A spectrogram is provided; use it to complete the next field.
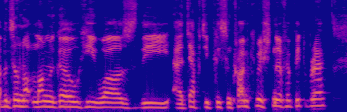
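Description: Speaking at a very fast pace, a man uses a fairly high pitch and fairly even intonation, captured in a dry, close sound with no echo. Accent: South Wales. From South Wales. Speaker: podcast host and inquiry reporter. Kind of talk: interview. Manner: casual, halting with many fillers.

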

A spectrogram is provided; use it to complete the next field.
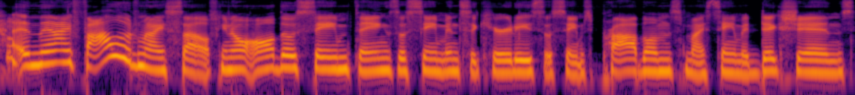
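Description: An unremarkable speaking voice from a woman with an American accent, fairly low in pitch, at a moderate pace with lively intonation and hardly any pauses. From Michigan, US Midwest. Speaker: social worker and podcaster. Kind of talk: casual interview chat.

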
